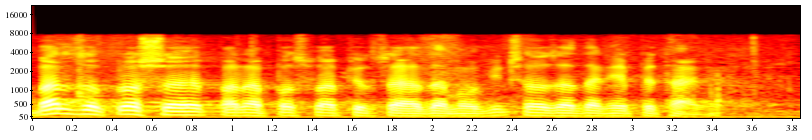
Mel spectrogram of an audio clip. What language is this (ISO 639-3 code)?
pol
